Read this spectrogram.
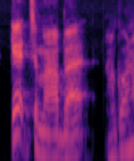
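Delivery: normal talking voice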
